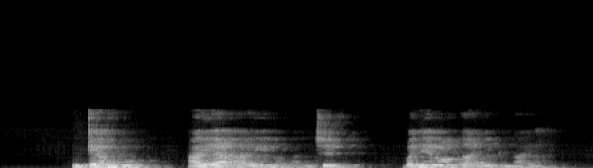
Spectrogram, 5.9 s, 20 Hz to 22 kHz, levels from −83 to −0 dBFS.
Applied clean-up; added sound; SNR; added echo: neural separator model SepFormer DNS4.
